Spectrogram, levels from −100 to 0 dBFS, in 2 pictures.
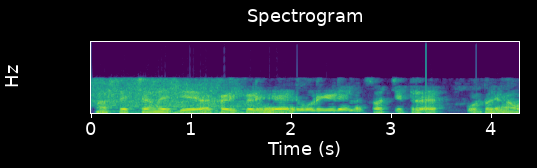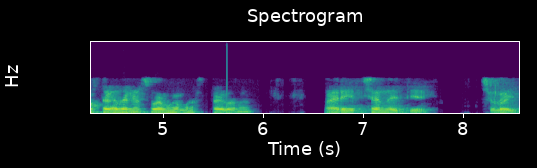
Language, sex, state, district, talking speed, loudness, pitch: Kannada, male, Karnataka, Bijapur, 180 wpm, -17 LUFS, 125 Hz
